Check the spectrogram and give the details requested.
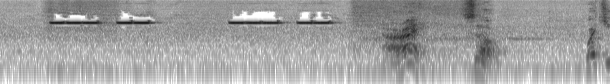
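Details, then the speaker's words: Respironics BiPAP Visions demonstration on the demonstrator through a mask with filter: short electronic beeps, then airflow bursts as set IPAP is delivered on breathing in and constant EPAP/PEEP on breathing out; BiPAP ventilator cycling during non-invasive ventilation. "see there is that I during inspiration I was getting the pressure the IPA pressure set on the ventilator and it's maintaining a constant epap or peep pressure during exhalation all right so it's cycling back and forth"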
